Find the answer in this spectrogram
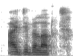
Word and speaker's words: developed: আর এই যে PED, এইটার উচ্চারণ হবে টি এর মতো রাইট তাহলে আই ডেভেলপড লাস্টে ঠয় এর মতো উচ্চারণ বুঝতে পেরেছেন আই ডেভেলপড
